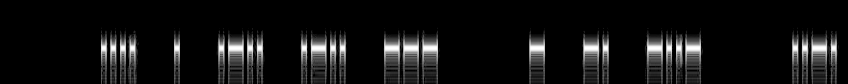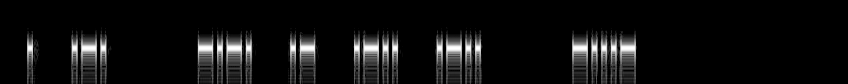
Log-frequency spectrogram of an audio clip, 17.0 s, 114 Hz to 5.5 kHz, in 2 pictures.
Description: Morse code, heard as a keyed tone, about 25 wpm, spaced as for 15 wpm, 600 Hz. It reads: HELLO TNX FER CALL <BT>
